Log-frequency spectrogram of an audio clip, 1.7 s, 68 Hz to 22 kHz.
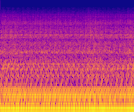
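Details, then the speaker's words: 1975 BMW R75/6 airhead boxer, 140,000 miles, off road over a year; chokes fully open, slow lumpy tick-over with widely spaced pulses, barely holding on; idle speed too low, Bing carburettor throttle stop to be opened a touch. "now the tick over at the moment is still a bit slow so i think what i may do is just open up"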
